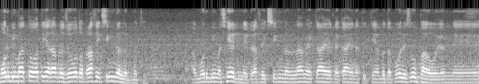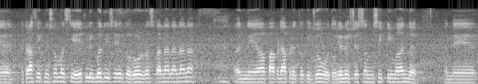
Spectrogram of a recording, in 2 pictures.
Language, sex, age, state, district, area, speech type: Gujarati, male, 18-30, Gujarat, Rajkot, urban, spontaneous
